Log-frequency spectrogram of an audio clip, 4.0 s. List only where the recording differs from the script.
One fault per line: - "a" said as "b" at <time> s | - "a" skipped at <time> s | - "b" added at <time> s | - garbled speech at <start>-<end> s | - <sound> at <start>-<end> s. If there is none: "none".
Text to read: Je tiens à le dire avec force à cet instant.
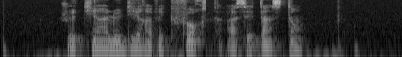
- dropout at 2.1-2.1 s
